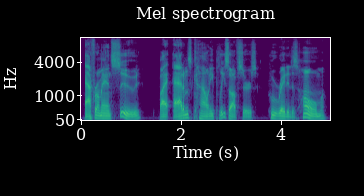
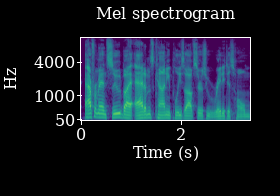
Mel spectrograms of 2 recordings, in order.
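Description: First: It is read at a slower pace. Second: It is read at a faster pace.

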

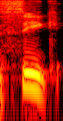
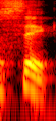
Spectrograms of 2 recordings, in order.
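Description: First: The vowel is long, like 'seek'. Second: The vowel is short, like 'sick'. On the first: The speaker calls it wrong. "I was saying seek. I was one of the guys doing that" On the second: The speaker calls it right. "that's even more reason for me to say the shit right. So it's real sick"

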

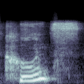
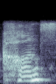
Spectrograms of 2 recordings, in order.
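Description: First: It does not sound like a rude word. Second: It sounds like a rude slang word. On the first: The speaker calls it right. "it's Kuntz" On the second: The speaker calls it wrong. "It's not Kuntz"

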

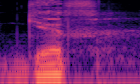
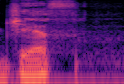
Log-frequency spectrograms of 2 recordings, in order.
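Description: First: The word begins with a hard G sound. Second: The word begins with a J sound. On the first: "it's a little bit more intuitive to say GIF" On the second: "JIF is if it were with a J"

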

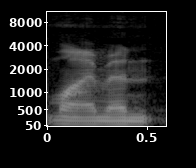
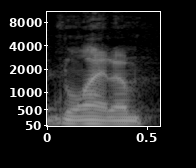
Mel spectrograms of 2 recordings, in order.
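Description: First: The name ends with a 'man' sound. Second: The name ends with a 'nam' sound. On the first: The speaker calls it wrong. "that's what I was saying it wrong" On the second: The speaker calls it right. "It's Lynam"

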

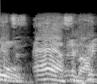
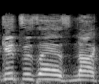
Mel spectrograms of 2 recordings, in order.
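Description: First: The word 'ass' carries strong stress. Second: The word 'ass' carries no special stress. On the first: This is the way one person said it. "Accent on the ass" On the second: This is the ordinary way to say it. "Anybody else would have said"

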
